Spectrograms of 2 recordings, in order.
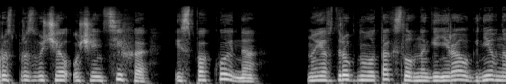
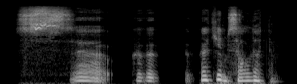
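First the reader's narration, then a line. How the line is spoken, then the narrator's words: Slight stammer. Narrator (Russian): Только и смогла уточнить я, слегка заикаясь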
